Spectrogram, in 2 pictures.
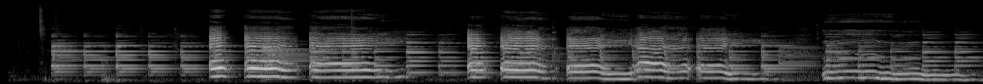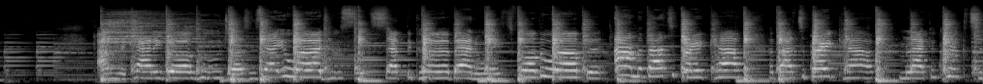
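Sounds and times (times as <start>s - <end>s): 
singer singing: 2.1s - 4.1s, 4.7s - 9.9s, 10.8s - 19.6s
backing track: 10.8s - 19.6s
drums: 10.8s - 19.6s.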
